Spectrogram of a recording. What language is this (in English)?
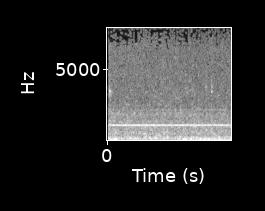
Swahili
